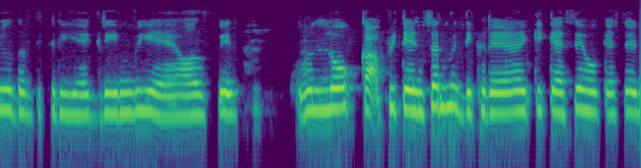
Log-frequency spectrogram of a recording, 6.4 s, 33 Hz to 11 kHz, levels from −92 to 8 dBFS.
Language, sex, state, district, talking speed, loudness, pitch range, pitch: Hindi, female, Uttar Pradesh, Deoria, 215 wpm, -16 LUFS, 220-240 Hz, 225 Hz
